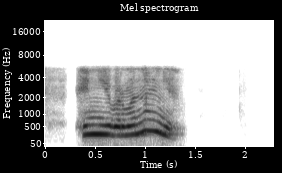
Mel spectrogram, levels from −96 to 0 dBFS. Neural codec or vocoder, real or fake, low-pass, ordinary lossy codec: none; real; 5.4 kHz; Opus, 32 kbps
